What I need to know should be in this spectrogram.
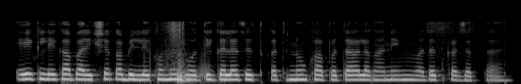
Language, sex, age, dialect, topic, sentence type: Hindi, female, 18-24, Marwari Dhudhari, banking, statement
